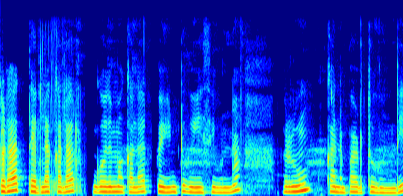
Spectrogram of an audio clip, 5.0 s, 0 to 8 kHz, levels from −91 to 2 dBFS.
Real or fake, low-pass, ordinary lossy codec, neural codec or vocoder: real; 7.2 kHz; none; none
